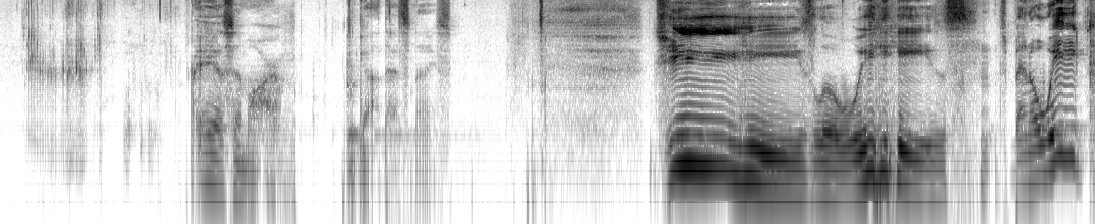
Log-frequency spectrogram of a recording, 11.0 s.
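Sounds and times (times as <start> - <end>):
sip of sparkling water: 0.0 - 1.8
soft gulps: 0.2 - 1.9
speech: 1.9 - 4.6, 6.6 - 10.9.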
